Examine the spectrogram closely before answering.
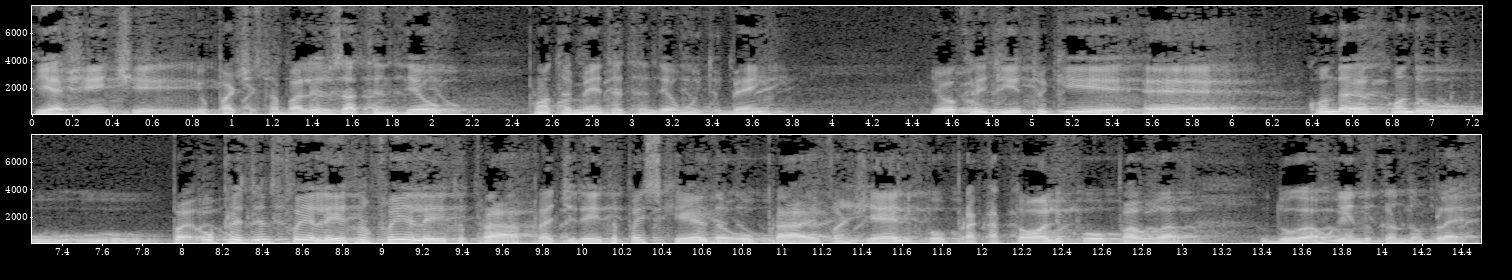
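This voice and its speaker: This man speaks with a fairly low pitch and ordinary pitch variation. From Brazil, Foz do Iguaçu (Paraná). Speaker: municipal guard and vice-mayor candidate. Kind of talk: radio interview. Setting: radio studio. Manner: halting, many repetitions.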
